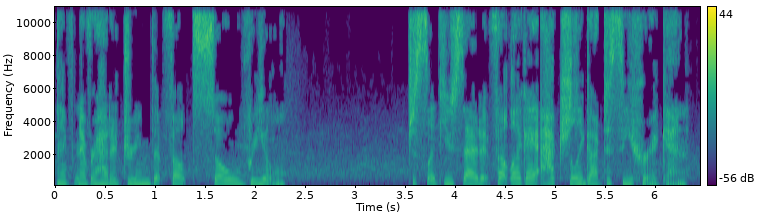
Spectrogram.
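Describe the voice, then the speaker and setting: Sincere, higher-voiced young woman. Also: steady tone, normal speed, creaky, a little mellow, slight background noise. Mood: tender, reflective. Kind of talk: video game voice acting.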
